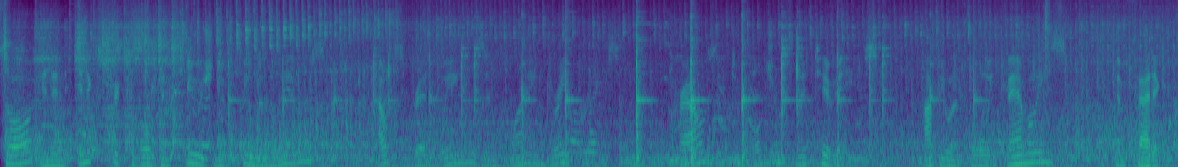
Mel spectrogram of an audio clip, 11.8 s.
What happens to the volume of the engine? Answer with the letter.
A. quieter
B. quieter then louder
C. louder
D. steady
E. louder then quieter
B.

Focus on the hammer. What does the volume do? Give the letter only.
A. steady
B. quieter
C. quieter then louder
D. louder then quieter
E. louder
D.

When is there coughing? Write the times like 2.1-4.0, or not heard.
1.5-2.4, 6.7-7.9.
